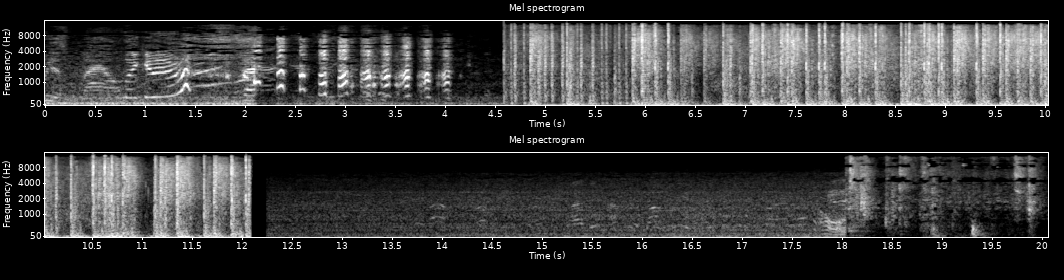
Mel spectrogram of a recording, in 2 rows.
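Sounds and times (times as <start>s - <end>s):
barrage of sharp cracks: 4.6s - 12.2s.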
